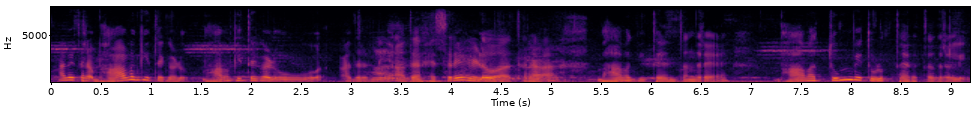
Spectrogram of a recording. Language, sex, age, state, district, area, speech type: Kannada, female, 30-45, Karnataka, Bellary, rural, spontaneous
